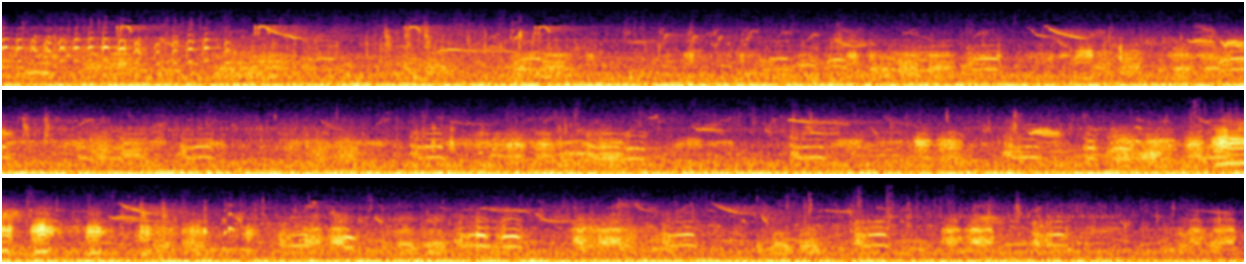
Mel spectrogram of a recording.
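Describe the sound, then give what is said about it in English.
Geese honk and ducks call at a spring wetland at dawn, with a little grebe also present; many overlapping honks and quacks form a dense, continuous chorus over a steady low rumble. “lovely wetland scene, early morning, lots of ducks and geese, there's little grebe there”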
